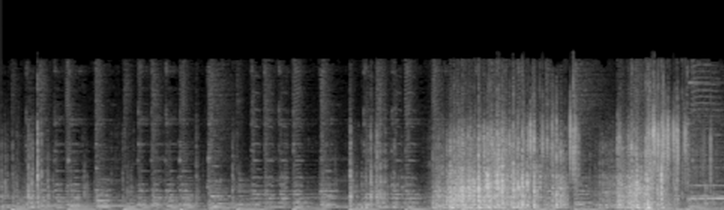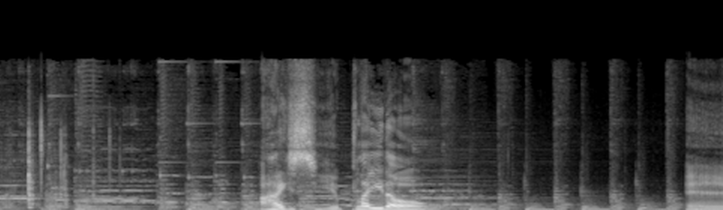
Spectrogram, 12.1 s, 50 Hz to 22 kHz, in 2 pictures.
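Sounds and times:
plastic balls clattering onto carpet: 0.0 - 2.2, 2.8 - 7.2
background music: 0.0 - 12.0.

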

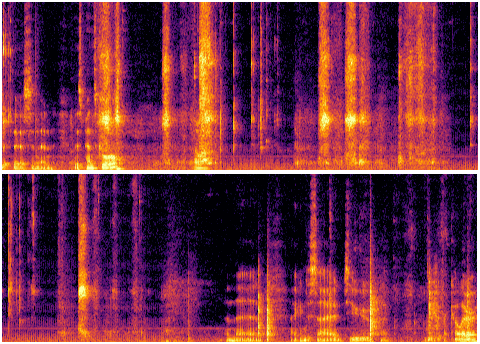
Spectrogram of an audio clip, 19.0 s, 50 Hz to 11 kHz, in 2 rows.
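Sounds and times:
pen scratching across paper: 6.4 - 8.8.

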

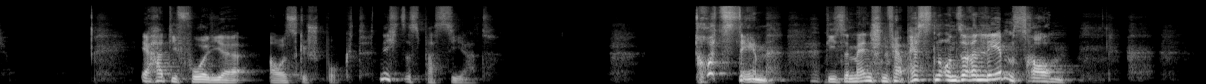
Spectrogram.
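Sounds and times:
man breathing: 0.9 - 1.4, 6.0 - 6.6, 7.8 - 8.3, 10.8 - 12.0.

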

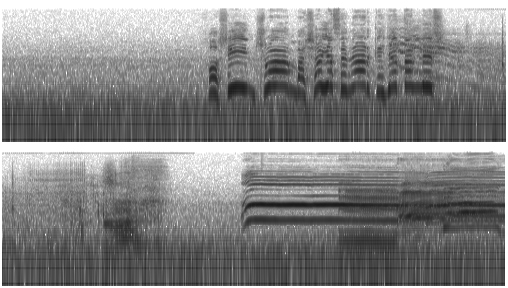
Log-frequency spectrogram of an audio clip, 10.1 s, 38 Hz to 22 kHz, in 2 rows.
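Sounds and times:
lower voice screaming: 3.9 - 4.9, 7.4 - 10.0
girl screaming: 7.4 - 10.0.

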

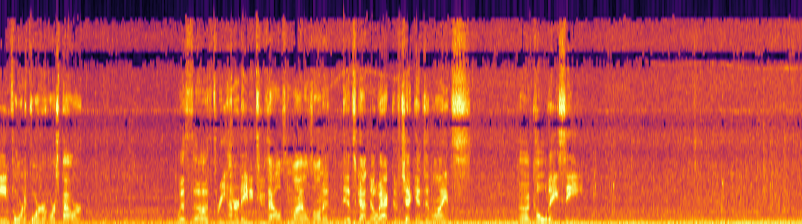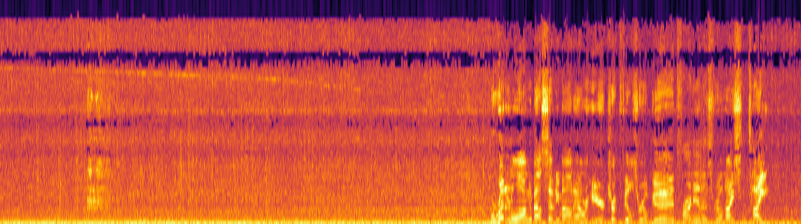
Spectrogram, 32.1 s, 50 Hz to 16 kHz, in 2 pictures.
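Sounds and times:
diesel truck engine drone: 0.0 - 32.0
road noise: 0.0 - 32.0.

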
